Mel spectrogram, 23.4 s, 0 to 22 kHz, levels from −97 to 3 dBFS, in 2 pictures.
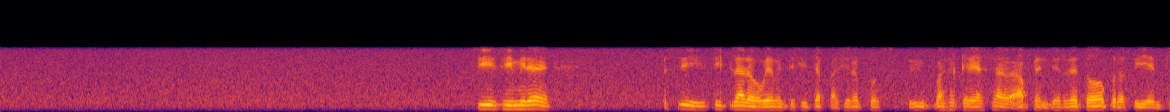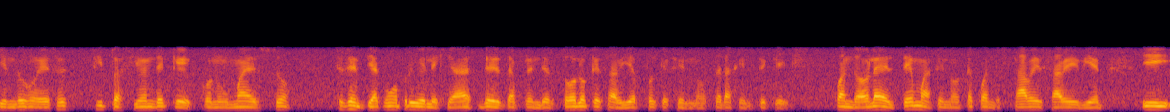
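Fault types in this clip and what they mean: No technical fault can be heard anywhere in the clip. The speech comes over a telephone line with a band of roughly 200 Hz to 3.6 kHz and nothing above about 3.8 kHz, with the room's own background noise sitting about 18 dB beneath it.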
